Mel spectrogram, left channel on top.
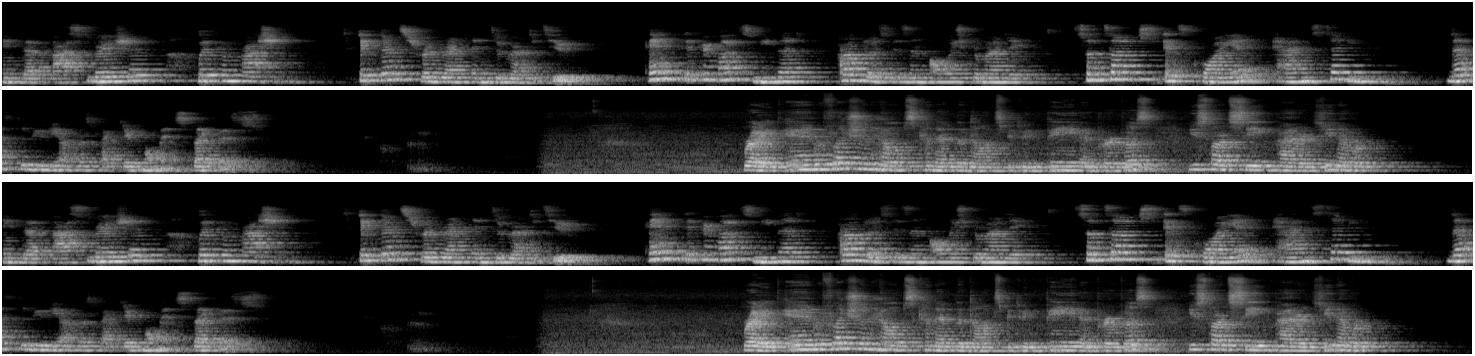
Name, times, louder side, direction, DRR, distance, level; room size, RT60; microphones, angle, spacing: voice 1, 0.0-2.9 3.6-5.7 6.5-7.9 8.4-10.2 10.8-13.7 14.4-17.3, equal, 30° left, -12 dB, 0.9 m, -21 dB
voice 2, 20.1-28.3, right 1 dB, 45° right, -3 dB, 1.0 m, -20 dB
3.6 x 2.4 x 3.7 m, 1.0 s
head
